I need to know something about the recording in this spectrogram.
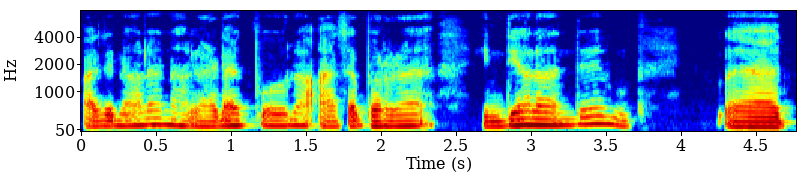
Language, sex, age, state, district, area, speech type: Tamil, male, 18-30, Tamil Nadu, Namakkal, rural, spontaneous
